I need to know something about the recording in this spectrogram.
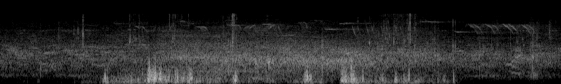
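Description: A swan splashes and dabbles in shallow water among reeds.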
